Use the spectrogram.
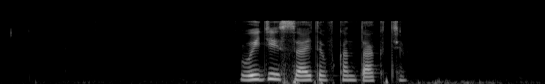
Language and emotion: Russian, neutral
